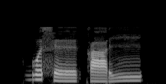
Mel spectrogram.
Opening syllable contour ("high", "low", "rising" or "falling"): high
